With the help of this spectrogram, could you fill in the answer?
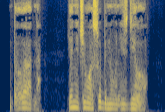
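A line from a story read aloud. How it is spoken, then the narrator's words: Hoarse, anger forgotten. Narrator (Russian): прохрипел я, забыв о своей недавней злости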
